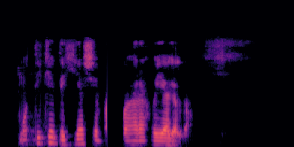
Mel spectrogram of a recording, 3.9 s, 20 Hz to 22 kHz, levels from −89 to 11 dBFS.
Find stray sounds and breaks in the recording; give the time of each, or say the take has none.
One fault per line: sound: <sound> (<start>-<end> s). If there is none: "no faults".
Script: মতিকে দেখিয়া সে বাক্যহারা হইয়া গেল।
sound: dropout (1.4-1.5 s)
